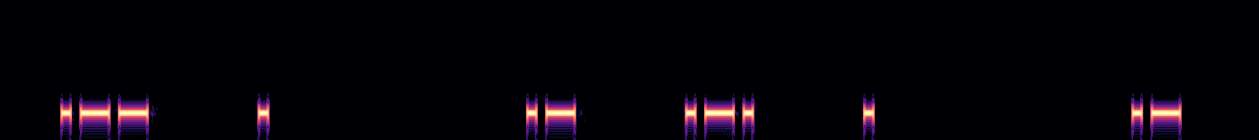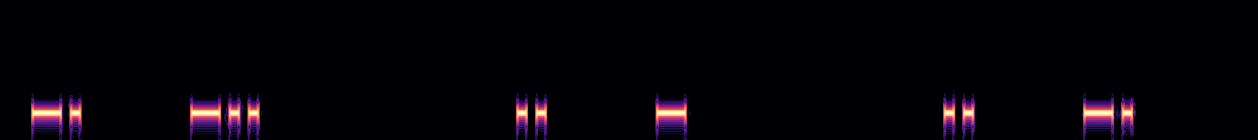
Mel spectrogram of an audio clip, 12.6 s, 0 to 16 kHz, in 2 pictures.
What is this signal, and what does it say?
Morse code, heard as a keyed tone, about 25 wpm, spaced as for 12 wpm, 600 Hz. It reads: WE ARE AND IT IN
